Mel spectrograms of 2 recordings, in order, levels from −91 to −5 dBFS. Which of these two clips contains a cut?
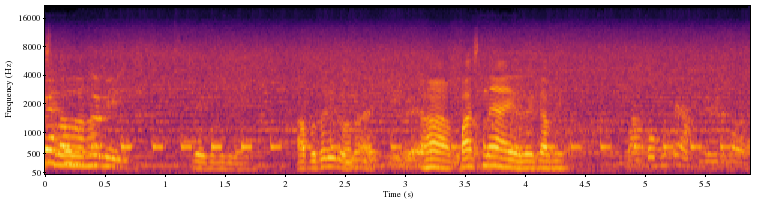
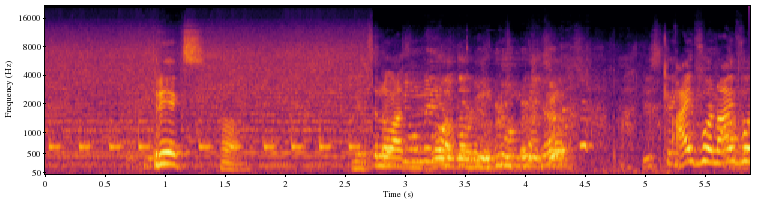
second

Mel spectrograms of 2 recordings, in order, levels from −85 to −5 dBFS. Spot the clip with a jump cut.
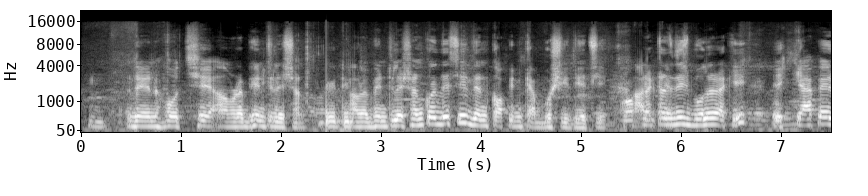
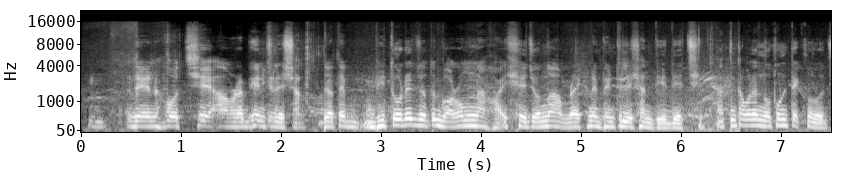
second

